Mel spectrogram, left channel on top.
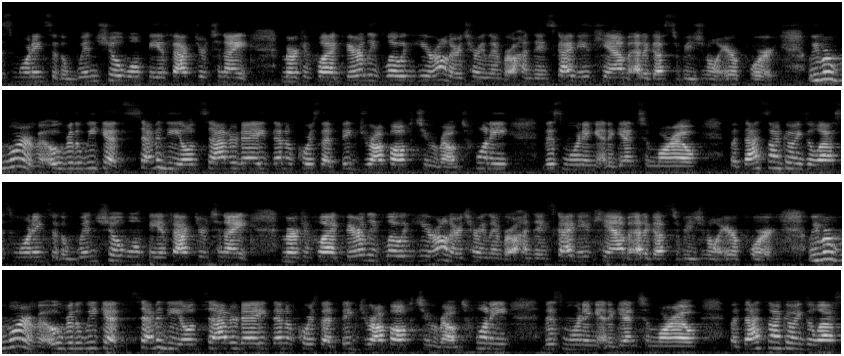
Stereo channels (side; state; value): both; normal; correlation 0.37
